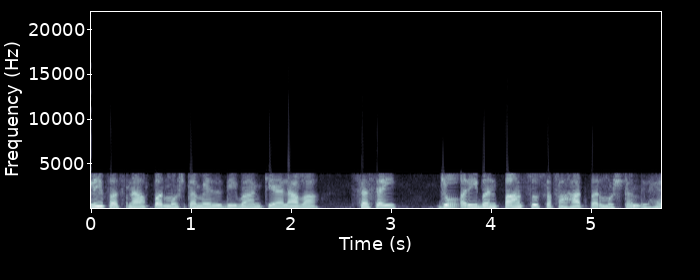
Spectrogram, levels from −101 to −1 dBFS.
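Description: Speech with plainly audible GSM full-rate codec damage throughout. Nothing is heard above 4 kHz, and the voice carries a buzzy, gravelly roughness that fits the 13 kbps full-rate coder. The codec rebuilds the voice from a vocal-tract model driven by coarsely spaced pulses, so the excitation itself sounds grainy. Plain telephone band-limiting would only muffle the sound. Here there is a rasp layered on top.

Lost GSM frames occur at 3.58–3.75 s, between "کے علاوہ سسّی جو" and "پانچ سو". About 120 ms of sound is replaced by a held, metallic ring. A second burst at 5.26–5.52 s totals 160 ms, scattered across that span, with the longest run around 70 ms. The decoder repeats the last good frame, so each gap rings instead of cutting to silence. A simple dropout would cut to a hard, clean gap, and a stuck buffer would loop the same waveform at constant level.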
